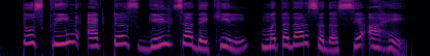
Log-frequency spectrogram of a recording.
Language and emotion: Marathi, neutral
